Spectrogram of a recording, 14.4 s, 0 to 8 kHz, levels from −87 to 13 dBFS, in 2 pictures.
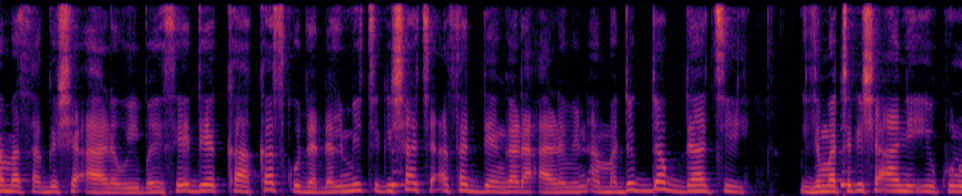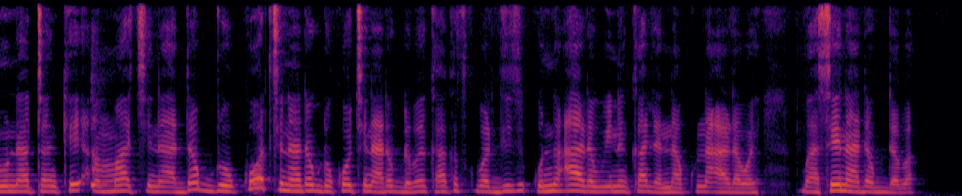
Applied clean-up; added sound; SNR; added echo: neural separator model SepFormer DNS4.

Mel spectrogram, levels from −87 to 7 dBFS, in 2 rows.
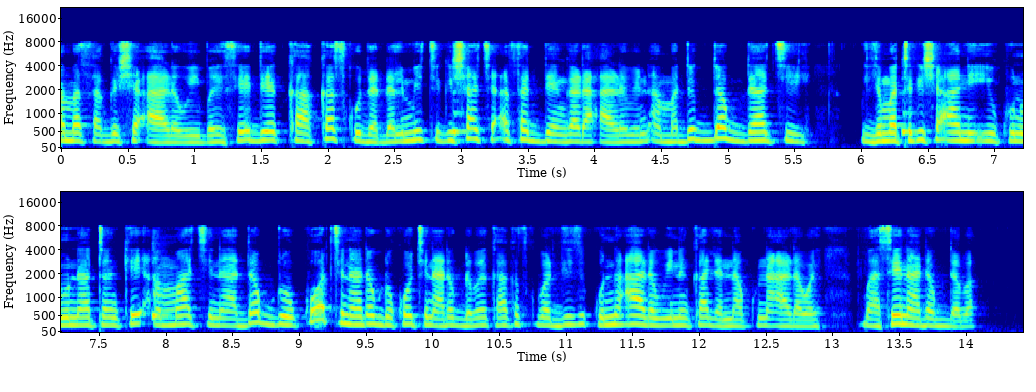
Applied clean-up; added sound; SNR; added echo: none; Cowbell; 13 dB; none.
